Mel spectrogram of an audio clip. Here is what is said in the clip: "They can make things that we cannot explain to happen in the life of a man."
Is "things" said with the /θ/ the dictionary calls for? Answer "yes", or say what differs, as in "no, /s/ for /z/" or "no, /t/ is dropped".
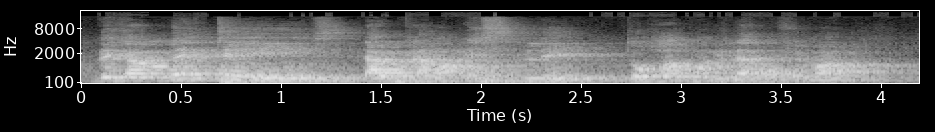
no, /t/ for /θ/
